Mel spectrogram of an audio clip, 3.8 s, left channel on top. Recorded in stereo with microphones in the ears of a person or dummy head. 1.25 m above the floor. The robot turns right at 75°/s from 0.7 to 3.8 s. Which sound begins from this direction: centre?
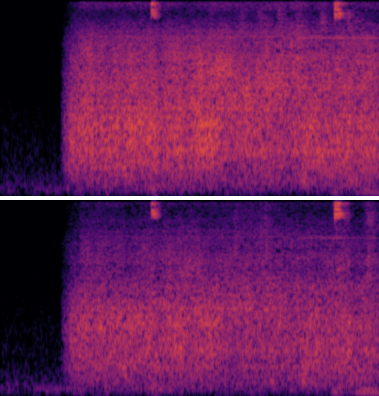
Hammering, at 1.5 s.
